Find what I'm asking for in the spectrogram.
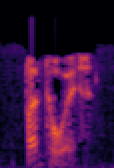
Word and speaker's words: Funtoies: Fun Toys.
